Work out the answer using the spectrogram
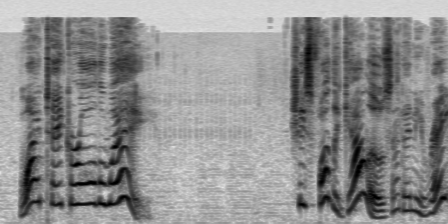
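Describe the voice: A squeaky put-on character voice with an extremely high pitch moves along at a moderate pace.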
